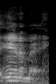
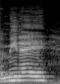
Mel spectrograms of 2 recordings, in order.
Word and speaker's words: Aminé: So, I really want to say anime. And I'm pretty sure that we're not the only people that want to say anime. Aminé, perhaps. Aminé? We could be pronouncing his name wrong. We don't do all that research. We just go right into the video. So we could be wrong. But we think his name's pronounced Aminé.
